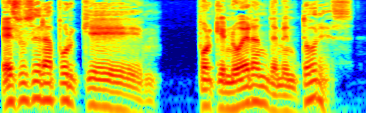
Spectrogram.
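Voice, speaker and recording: A man voicing a calm, gentle male teacher in an audiobook, speaking low and measured. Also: no room sound, studio quality.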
